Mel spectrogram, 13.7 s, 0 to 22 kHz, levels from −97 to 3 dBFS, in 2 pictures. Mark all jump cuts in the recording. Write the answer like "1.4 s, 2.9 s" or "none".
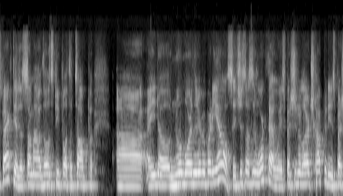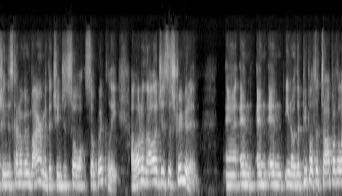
none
